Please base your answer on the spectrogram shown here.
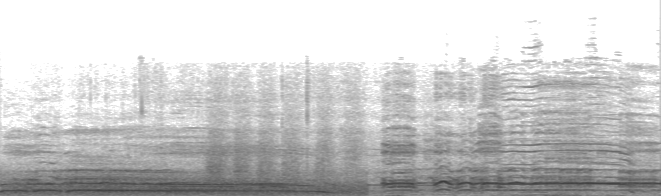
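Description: Chickens on a free-range egg farm: a rooster's long drawn-out crow, then wavering clucks and calls from the flock, close and clear over a low outdoor hum.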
